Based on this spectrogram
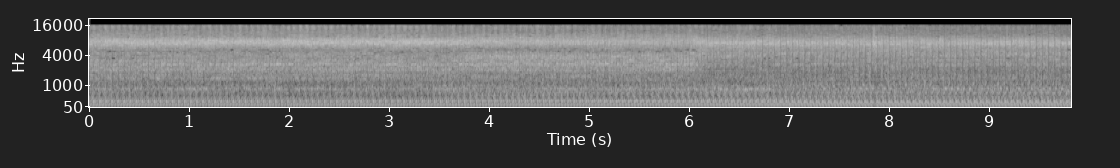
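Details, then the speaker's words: Craftsman 13.5 hp single-cylinder mower engine that was found with no oil and was smoking, owner suspects a cracked piston: low, uneven pulsing idle of about 100 beats a minute, below the carburetor setting, with an oil smell. Low rough idle. "yeah this is a lot lower than what I have the carburetor set for idle I can smell the oil"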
